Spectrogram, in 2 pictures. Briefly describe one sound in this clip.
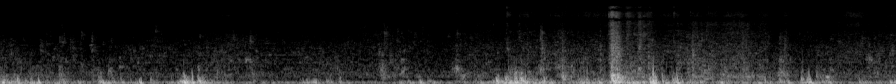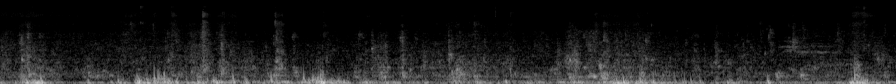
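Wind buffets the boat in gusty bursts.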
